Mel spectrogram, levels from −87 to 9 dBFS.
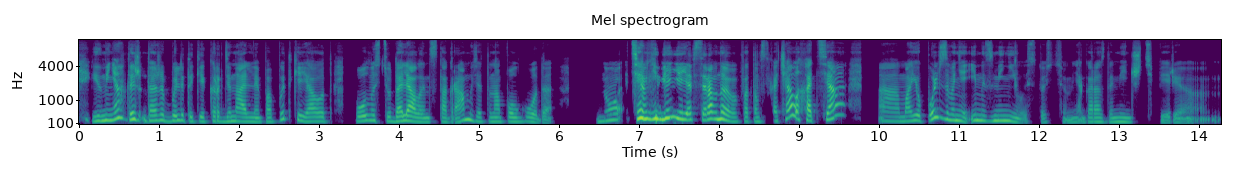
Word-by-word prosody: и 180 - -4
у - - -2
меня 225 +10 +3
даж 250 -1 +3
даже 205 +1 -3
были 200 +3 -3
такие 170 -3 -7
кардинальные 170 -2 -4
попытки, 160 - -8
я 175 -3 -3
вот 175 -1 -7 0.3
полностью 185 -2 -4
удаляла 180 -1 +2
"Инстаграм" 155 - -4
где-то 170 -6 -8
на 165 0 -5
полгода. 160 -1 -7 0.5
Но, 210 +7 -5
тем 295 +1 +10
не 285 +2 +9
менее, 295 +2 +7
я 240 -2 +4
всё 235 -2 -2
равно 265 0 +6
его 180 -7 -2
потом 170 0 -9
скачала, 185 - 0
хотя, - - +2 0.5
э, 180 -1 -8
моё 185 +4 -3
пользование 225 - -1
им 215 -1 -2
изменилось, 195 -5 -4
то - - -16
есть 150 +3 -19
у - - -13
меня 75 +1 -10
гораздо 160 -1 -8
меньше 155 -1 -5
теперь, - - -12
эм, - - -13
180 Hz, 170 wpm, -21 LUFS, 165-215 Hz, 0.5 s, тем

